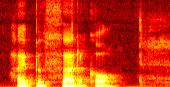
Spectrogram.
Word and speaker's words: hypothetical: from the back oh hypothetical again my length is on this fed syllable and the other syllables are short and reduced so we have again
